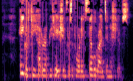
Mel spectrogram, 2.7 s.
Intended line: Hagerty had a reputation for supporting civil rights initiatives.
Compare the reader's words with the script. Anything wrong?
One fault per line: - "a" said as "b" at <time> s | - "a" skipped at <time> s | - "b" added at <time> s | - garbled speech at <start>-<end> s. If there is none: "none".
none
